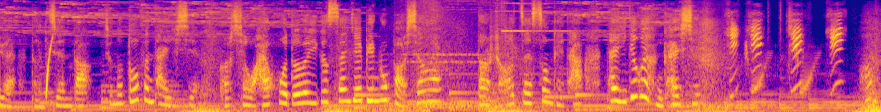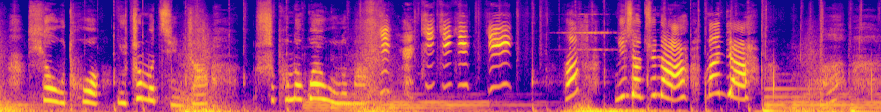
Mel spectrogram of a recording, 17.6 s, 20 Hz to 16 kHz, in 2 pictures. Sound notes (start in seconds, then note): 7.2 chirp chirp chirp; 12.6 chirp chirp chirp chirp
